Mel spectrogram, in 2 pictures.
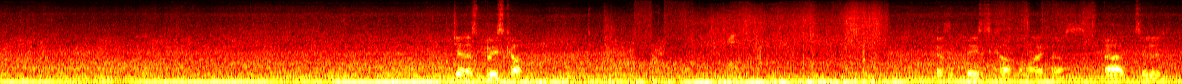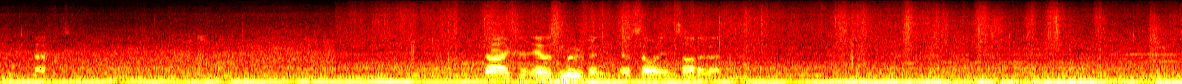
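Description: A vehicle engine hums steadily while driving over rough ground.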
